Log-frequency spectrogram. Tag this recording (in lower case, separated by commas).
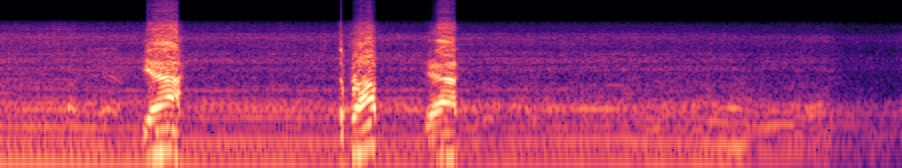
speech, speedboat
